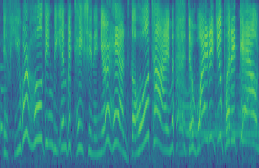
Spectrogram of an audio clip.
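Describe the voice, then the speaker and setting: An extremely high-pitched, put-on character voice at a moderate pace, with music in the background. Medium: video game. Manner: bright, inquisitive.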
